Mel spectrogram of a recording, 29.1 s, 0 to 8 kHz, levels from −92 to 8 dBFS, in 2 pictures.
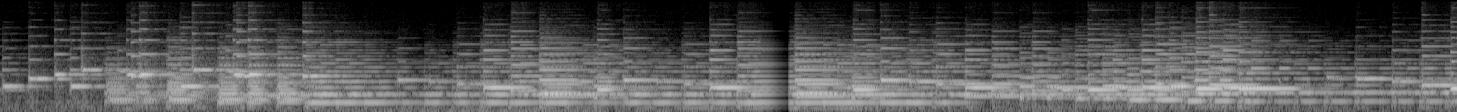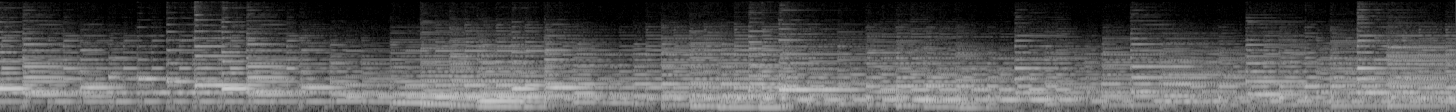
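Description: A music recording carried over a call link whose G.722 coding leaves nothing above 8 kHz, and it has two timing faults. From 7.63 to 7.91 s there is a call audio freeze: the sound stops moving forward and the last moment is drawn out as a fading buzz for about 262 ms before the music picks up exactly where it left off. Nothing is dropped; a gap has simply been inserted, pushing everything after it later. The likely cause is packets held up in transit long enough for the jitter buffer to run dry, with the receiver filling the wait by extending the last audio. At 13.71 to 13.81 s a short stall from a late packet holds one sound about 81 ms too long, with a slight buzzy dip, before playback resumes from the same point. Here a single packet missed its playout time, the buffer emptied, and the receiver stretched the preceding audio until the packet arrived.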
